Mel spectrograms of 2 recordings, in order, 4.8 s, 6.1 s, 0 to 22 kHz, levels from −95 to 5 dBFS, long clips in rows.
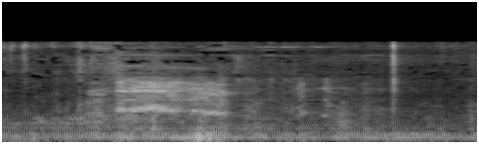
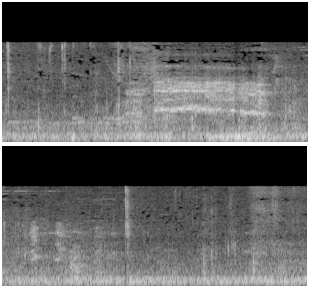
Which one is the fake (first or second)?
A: first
